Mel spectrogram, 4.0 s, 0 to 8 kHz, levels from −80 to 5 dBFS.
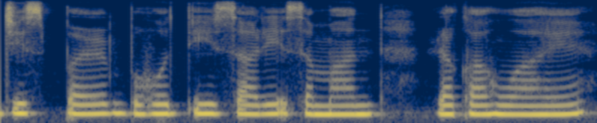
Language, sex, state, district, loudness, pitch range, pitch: Hindi, female, Arunachal Pradesh, Papum Pare, -12 LUFS, 220-235 Hz, 225 Hz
